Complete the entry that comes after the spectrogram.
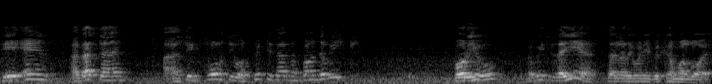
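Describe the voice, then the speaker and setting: A man talks very fast in a high voice, with very wide pitch swings and long, frequent pauses. Noticeable background noise and audible room echo are present. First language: not English. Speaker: Islamic scholar. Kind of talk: religious talk with Q&A. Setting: gathering with audience.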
